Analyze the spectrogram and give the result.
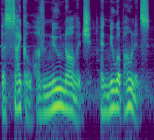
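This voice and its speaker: A man voicing an ancient male guardian spirit in a video game cutscene, formal, measured and grave. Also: fairly low pitch, pushed and bright, soft background music. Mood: solemn.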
